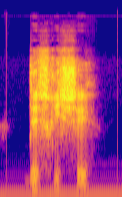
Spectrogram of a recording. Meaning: 1. to clear (land, e.g. for agriculture) 2. to lay the groundwork in a new field, science
- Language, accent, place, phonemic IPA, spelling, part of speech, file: French, France, Lyon, /de.fʁi.ʃe/, défricher, verb, LL-Q150 (fra)-défricher.wav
